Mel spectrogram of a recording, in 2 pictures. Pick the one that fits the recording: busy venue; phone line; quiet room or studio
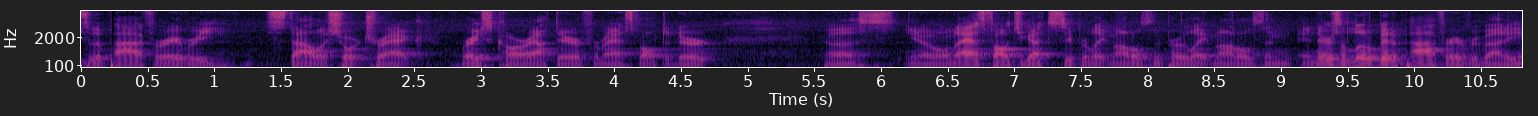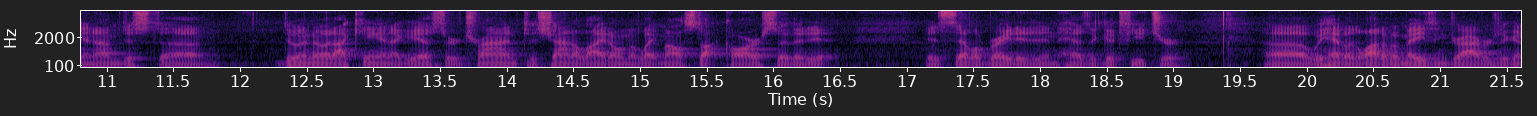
busy venue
